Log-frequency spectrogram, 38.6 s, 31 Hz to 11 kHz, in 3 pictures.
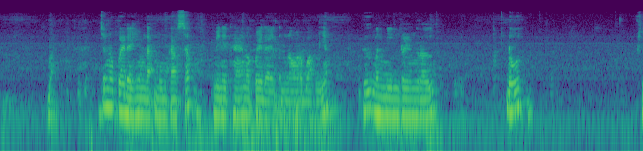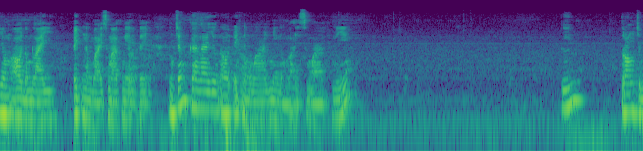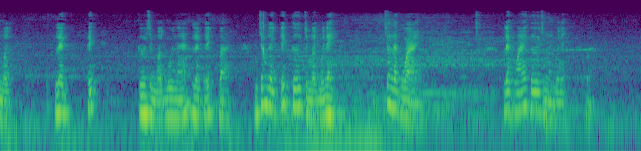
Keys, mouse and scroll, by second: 3.1 click, 5.3 ctrl+d, 7.7 click, 9.0 scroll up 1, 10.6 click, 19.4-27.4 drag, 33.2 click.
